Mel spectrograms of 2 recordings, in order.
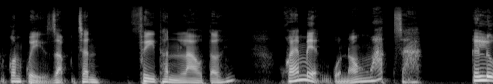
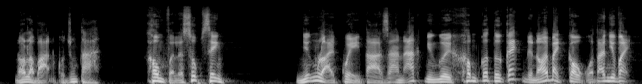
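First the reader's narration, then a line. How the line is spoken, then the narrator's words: Angry. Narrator (Vietnamese): Hắn tức giận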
